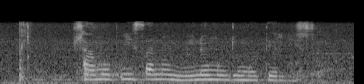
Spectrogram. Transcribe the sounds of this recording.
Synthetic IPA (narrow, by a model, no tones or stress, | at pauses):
t͡ɬʰamʊpʊisanom̩minomʊdimʊteriːsɔ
